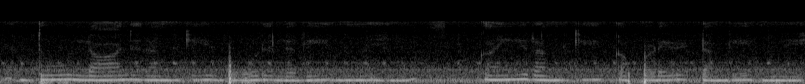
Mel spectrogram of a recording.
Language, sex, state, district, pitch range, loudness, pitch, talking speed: Hindi, female, Maharashtra, Dhule, 190-210 Hz, -31 LUFS, 195 Hz, 105 wpm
